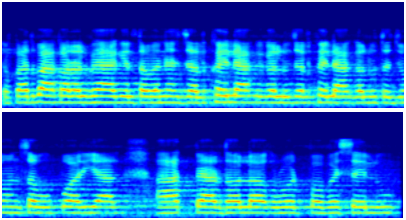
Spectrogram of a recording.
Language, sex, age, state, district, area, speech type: Maithili, female, 30-45, Bihar, Supaul, urban, spontaneous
